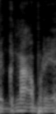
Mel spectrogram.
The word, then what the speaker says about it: Gnabry: Uh, attenzione, dopo meno di un minuto Gnabry già va vicino al gol con una cavalcata. – Madre di Dios, la pronuncia è Gnabry, è tedesco, Gnabry, non è francese.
